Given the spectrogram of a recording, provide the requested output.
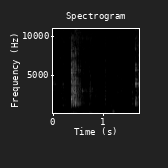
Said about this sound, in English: Sorry, guys. My mouth is just parched. I just got to drink some of this water. It's water. It's got one of those little Mio squirts in it, a little raspberry lemonade, dude. It's fucking delicious. A couple cubes of ice, fucking ice cold water.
